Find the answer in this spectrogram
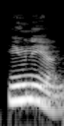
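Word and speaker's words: union: अगर वही अगर देखा जाए दोस्तों यूनियन, तो यू आ रहा है ना, यूनियन में क्या आ रहा है, यू, तो यू क्या है दोस्तों, व्यंजन है। अब वो बचपन में तो देखते हैं यू भावेल है, भावेल है, लेकिन यहाँ उसका उच्चारण क्या आ रहा है, जब हम लोग इसको पढ़ रहे हैं तो यूनियन, तो उच्चारण के अनुसार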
